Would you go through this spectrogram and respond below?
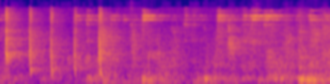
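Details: Puppies whimpering: short, high yelping whines repeated several times a second in uneven bursts, with fainter soft whines between them, in a small indoor room.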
